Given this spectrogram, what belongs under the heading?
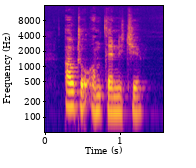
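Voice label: "autoantennetje", Dutch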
